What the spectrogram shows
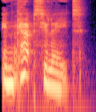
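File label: "encapsulate", British English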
